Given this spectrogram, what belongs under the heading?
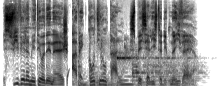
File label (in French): Continental pneu hiver, Billboard, annonce programme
